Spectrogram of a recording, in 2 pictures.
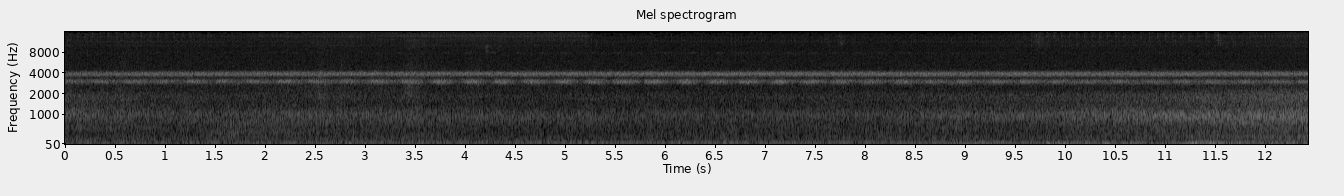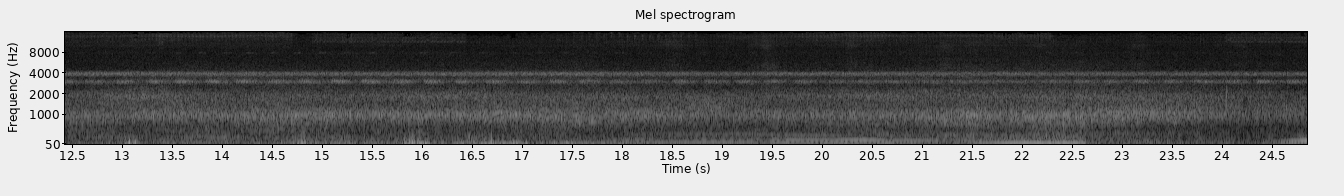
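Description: Crickets chirping in a steady, high, evenly pulsed trill. About halfway in, low rumbling noise and a couple of sharp knocks come up, and a low droning hum that steps in pitch runs through the last few seconds.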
